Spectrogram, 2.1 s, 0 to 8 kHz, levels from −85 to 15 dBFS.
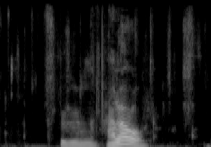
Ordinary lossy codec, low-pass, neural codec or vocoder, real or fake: none; none; codec, 16 kHz, 2 kbps, X-Codec, HuBERT features, trained on balanced general audio; fake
